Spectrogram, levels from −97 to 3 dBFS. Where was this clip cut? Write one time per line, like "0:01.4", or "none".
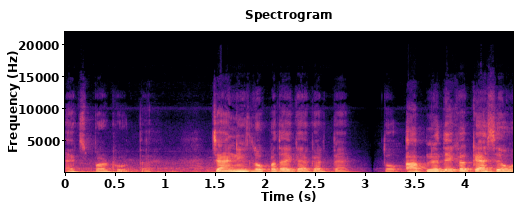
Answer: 0:03.2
